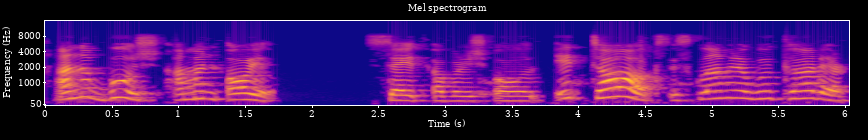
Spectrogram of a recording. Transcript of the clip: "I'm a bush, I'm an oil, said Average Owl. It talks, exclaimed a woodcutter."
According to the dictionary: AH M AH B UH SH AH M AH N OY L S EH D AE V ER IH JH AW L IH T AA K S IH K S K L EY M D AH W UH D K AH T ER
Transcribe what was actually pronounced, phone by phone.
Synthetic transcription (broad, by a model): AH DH AH B UH SH AH M AH N OY L S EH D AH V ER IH SH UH L IH T AA K S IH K S K L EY M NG AH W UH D K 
